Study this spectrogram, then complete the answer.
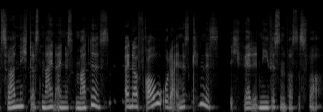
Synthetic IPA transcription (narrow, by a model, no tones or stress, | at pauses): ʔɛsv̥aːɐnɪçt̚d̥asnaɪnʔa̰ɪnəsmanəs | ʔaɪnɐfʁ̥aʊʔoːɾɐ̰ʔa̰ɪnəskʰɪndəs | ʔɪçv̥eːɐdə̰niːvɪsn̩vasɛsv̥a̰ːɐ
